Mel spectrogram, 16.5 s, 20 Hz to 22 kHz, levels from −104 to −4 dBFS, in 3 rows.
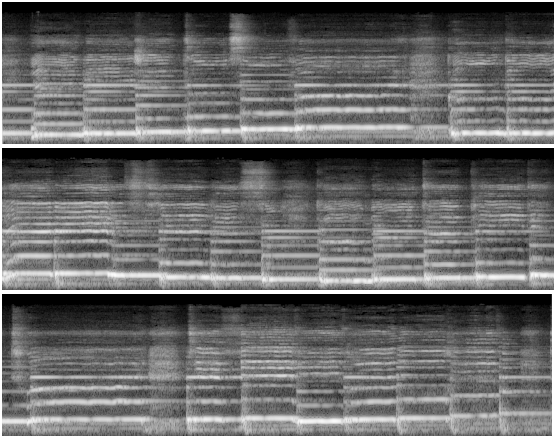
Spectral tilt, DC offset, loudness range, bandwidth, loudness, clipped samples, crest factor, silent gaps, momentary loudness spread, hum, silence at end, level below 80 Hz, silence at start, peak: -3.5 dB/octave; under 0.1%; 2 LU; 12 kHz; -17 LUFS; under 0.1%; 14 dB; none; 9 LU; none; 0 s; -68 dBFS; 0 s; -2 dBFS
